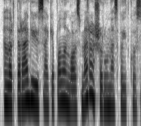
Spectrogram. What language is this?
Lithuanian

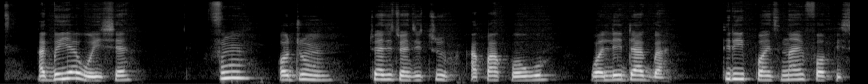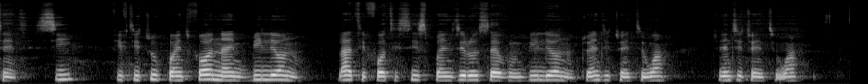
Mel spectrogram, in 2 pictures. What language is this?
Yoruba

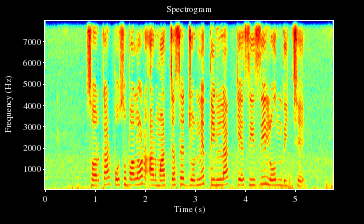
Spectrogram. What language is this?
Bangla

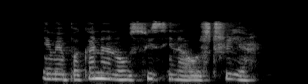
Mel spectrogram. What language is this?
Swahili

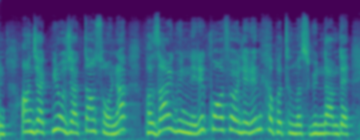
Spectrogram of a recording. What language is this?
Turkish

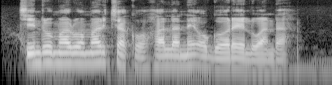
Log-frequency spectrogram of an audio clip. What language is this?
Luo (Kenya and Tanzania)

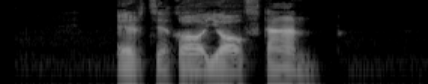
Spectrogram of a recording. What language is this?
Persian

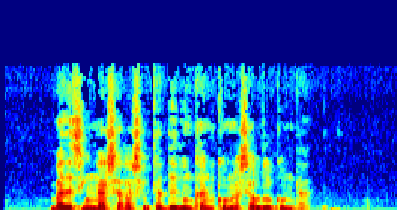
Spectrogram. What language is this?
Catalan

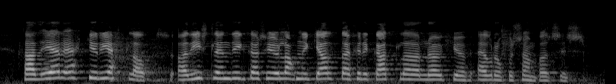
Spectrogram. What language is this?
Icelandic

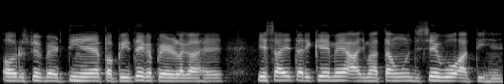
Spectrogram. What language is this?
Hindi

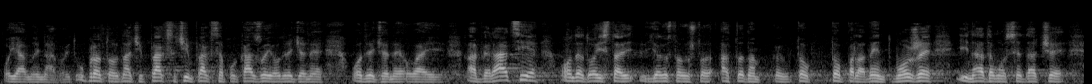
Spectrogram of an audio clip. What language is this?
Croatian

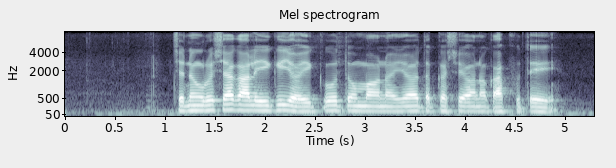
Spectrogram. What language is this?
Javanese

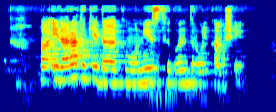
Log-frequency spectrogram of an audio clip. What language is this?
Pashto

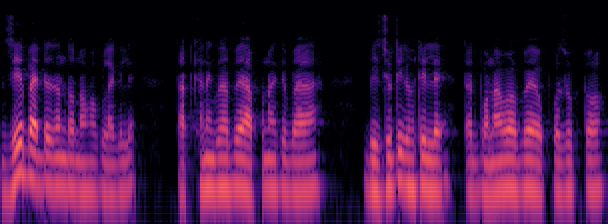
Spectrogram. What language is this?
Assamese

